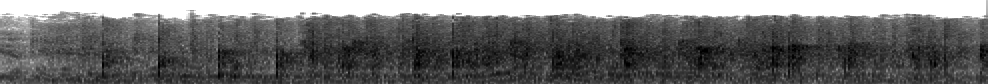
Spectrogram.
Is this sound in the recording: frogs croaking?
no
